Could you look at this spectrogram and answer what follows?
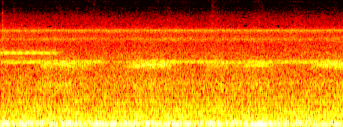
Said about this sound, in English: Outside, the hum, like a drone, militaristic.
